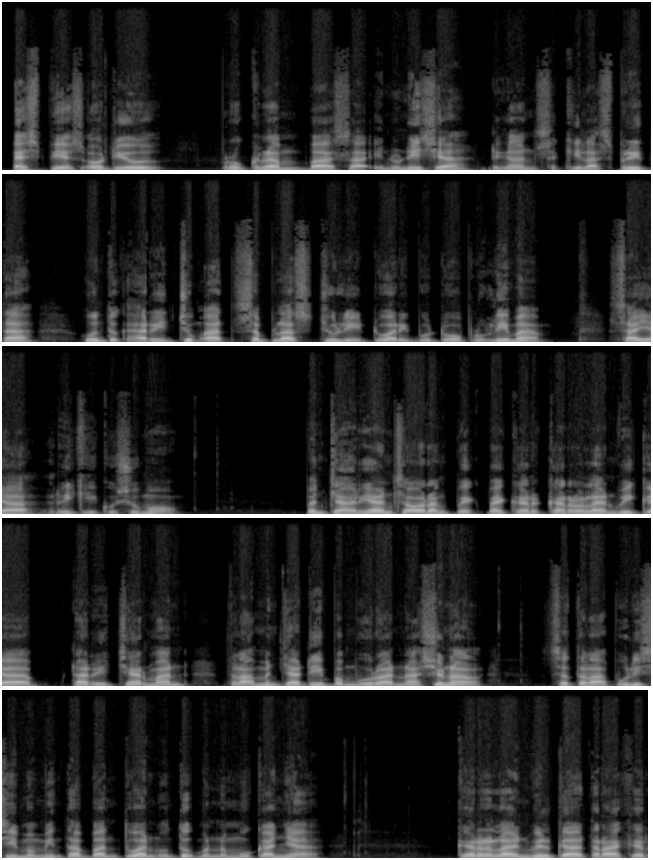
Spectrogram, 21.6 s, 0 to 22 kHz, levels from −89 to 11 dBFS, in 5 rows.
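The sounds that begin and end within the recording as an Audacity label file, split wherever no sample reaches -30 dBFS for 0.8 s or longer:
10.710000	19.400000	sound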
